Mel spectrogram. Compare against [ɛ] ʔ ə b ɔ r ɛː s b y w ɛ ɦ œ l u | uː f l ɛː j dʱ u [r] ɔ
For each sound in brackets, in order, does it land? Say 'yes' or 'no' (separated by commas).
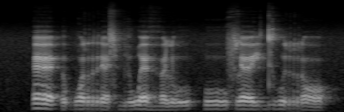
no, yes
